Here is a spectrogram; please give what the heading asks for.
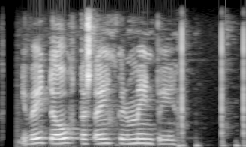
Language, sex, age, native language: Icelandic, other, 12, Icelandic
